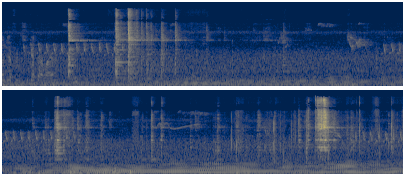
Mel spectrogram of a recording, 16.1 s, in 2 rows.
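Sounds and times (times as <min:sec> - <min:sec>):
birds chirping: 0:00.0 - 0:16.0
low steady hum: 0:00.0 - 0:16.0
bird trill: 0:00.4 - 0:04.2, 0:05.2 - 0:10.2, 0:10.8 - 0:12.5.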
